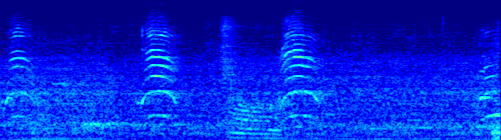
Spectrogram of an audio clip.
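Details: Loud meows from Pretty, a cat calling out for its missing mother. Three strong arched cries come about every one and a half seconds, with a fourth starting at the end, over a steady low background hum.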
